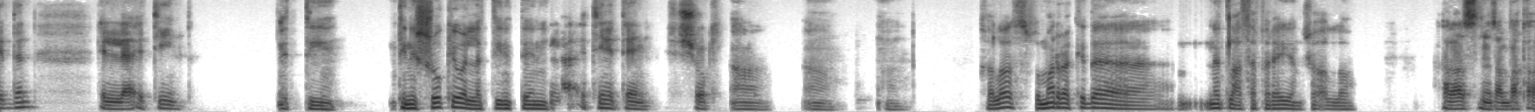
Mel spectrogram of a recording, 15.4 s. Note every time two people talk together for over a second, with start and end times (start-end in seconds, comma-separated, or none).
none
